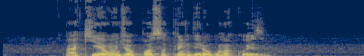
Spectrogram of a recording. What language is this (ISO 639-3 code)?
por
